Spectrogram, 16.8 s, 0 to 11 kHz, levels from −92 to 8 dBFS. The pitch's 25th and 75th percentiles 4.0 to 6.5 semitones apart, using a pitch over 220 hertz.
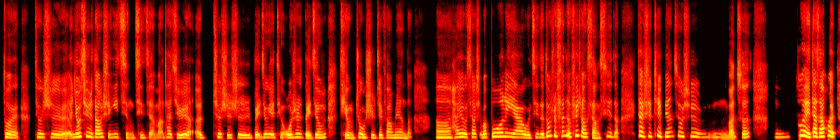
Yes: average, 4.4 semitones; very high, 255 Hz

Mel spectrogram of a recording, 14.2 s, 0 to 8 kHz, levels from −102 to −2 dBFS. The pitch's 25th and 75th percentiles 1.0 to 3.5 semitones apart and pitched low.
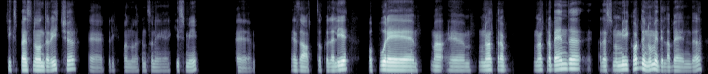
Yes: narrow, 2.6 semitones; low, 115 Hz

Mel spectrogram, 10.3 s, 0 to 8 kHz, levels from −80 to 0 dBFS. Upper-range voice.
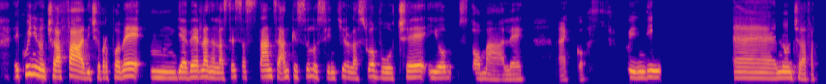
No: medium, 165 Hz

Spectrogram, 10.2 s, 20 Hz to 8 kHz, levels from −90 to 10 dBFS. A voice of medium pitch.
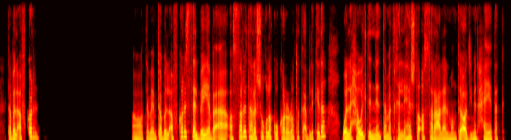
Yes: medium, 180 Hz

